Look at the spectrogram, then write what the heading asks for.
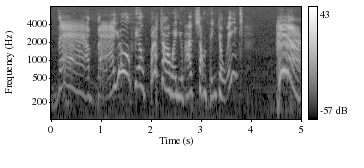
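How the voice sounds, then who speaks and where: Against clear background noise, a cartoonish character voice at an extremely high pitch speaks at a fairly slow pace. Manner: motherly, fussy.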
